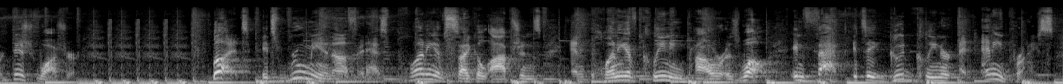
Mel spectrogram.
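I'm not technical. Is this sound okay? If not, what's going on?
No. A short run of compressed frames was sent or saved more than once (repeated frames), so the player replays the same 0.28-second chunk three extra times between 1.07 and 1.91 seconds. You hear a stutter, and the clip runs about 0.84 seconds longer.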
